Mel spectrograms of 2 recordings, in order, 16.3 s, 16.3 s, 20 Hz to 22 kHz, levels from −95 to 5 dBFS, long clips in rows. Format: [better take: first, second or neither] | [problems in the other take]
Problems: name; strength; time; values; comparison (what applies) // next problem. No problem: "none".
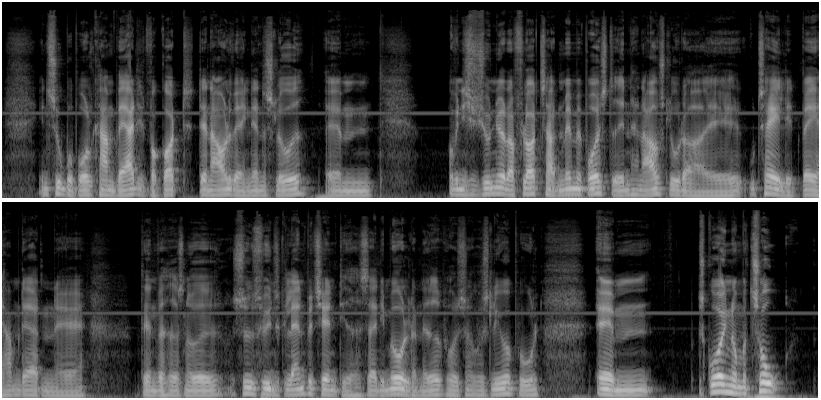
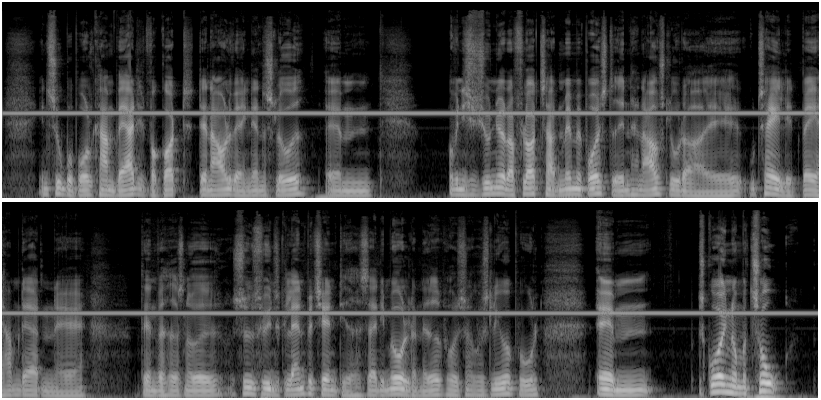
first | high-pitched whine; loud; throughout; 2 kHz, 7 dB below the speech; faint in the first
